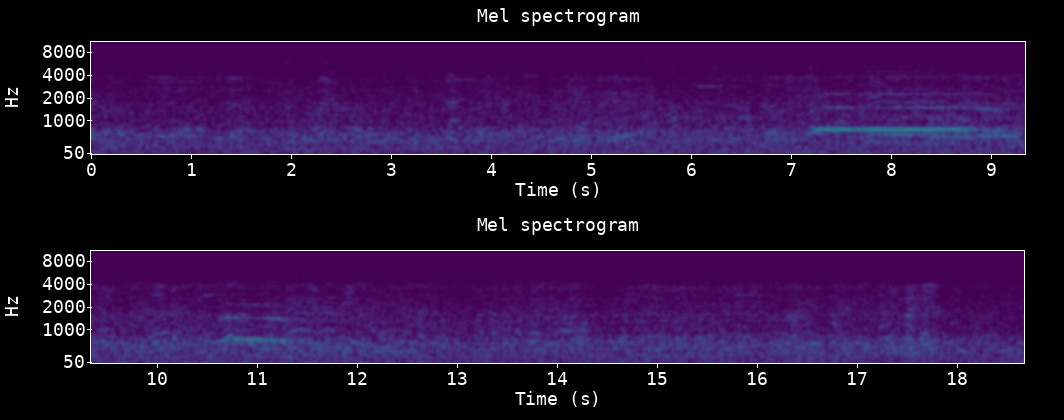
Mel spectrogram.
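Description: A large crowd of men chatters all around outdoors.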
